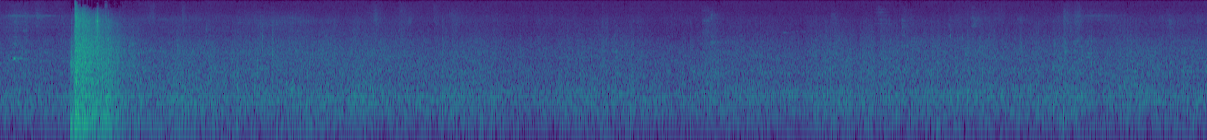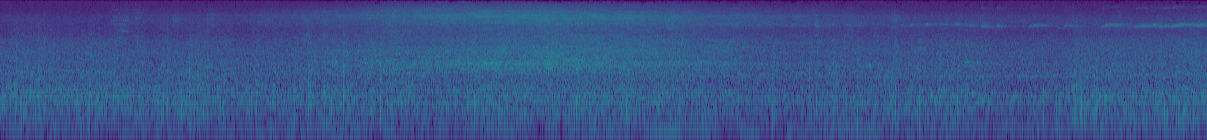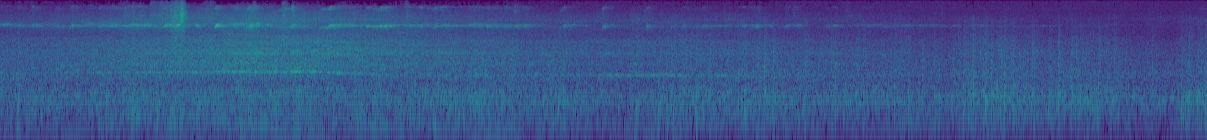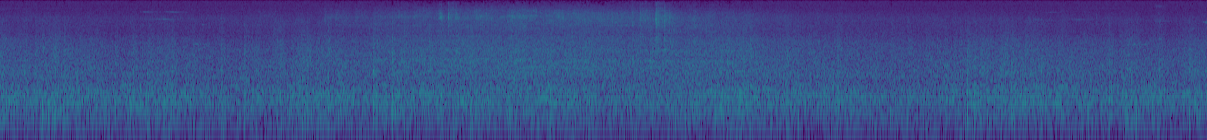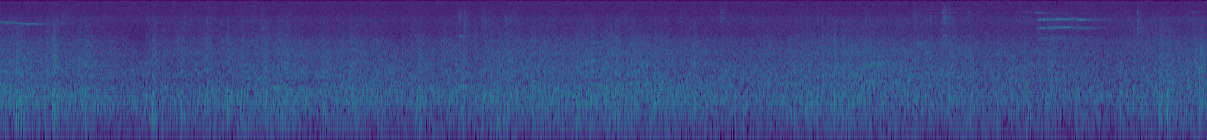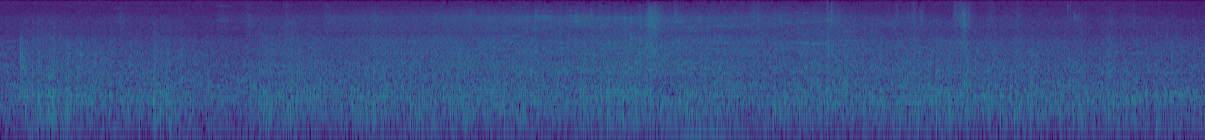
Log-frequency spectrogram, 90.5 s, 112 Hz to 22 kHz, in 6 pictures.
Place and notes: Firecrackers, Firework, Traffic Sound
Zoom H2n MS+XY
New Taipei City, Taiwan, 3 April 2016, ~22:00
